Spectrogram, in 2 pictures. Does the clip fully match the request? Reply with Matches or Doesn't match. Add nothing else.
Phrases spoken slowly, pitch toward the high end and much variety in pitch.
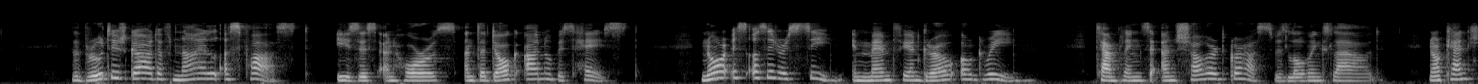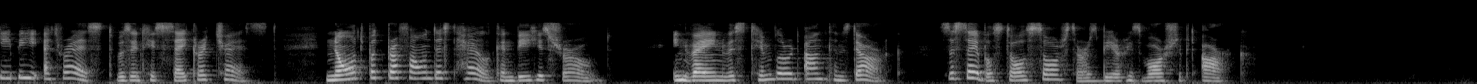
Matches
